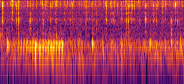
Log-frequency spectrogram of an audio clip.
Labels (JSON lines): {"label": "biophony", "recorder": "HydroMoth"}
